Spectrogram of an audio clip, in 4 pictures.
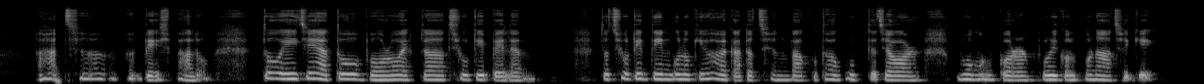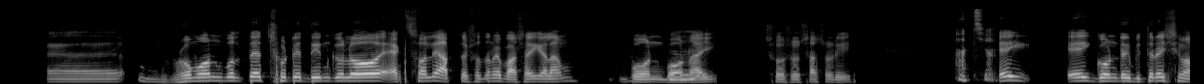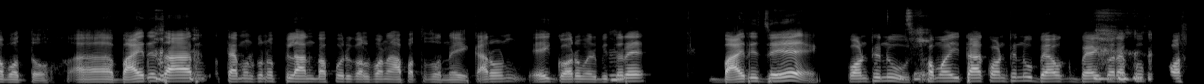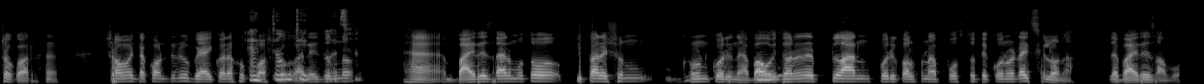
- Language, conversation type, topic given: Bengali, unstructured, ভ্রমণ কীভাবে তোমাকে সুখী করে তোলে?
- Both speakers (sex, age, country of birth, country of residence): female, 25-29, Bangladesh, Bangladesh; male, 25-29, Bangladesh, Bangladesh
- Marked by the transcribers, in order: static; "আত্মীয়স্বজনের" said as "আত্মস্বজনের"; "আচ্ছা" said as "আচ্চা"; "ভিতরে" said as "বিতরেই"; "আচ্ছা" said as "হাচ্চা"; "যেয়ে" said as "যেইয়ে"; chuckle; scoff; "যাওয়ার" said as "যার"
